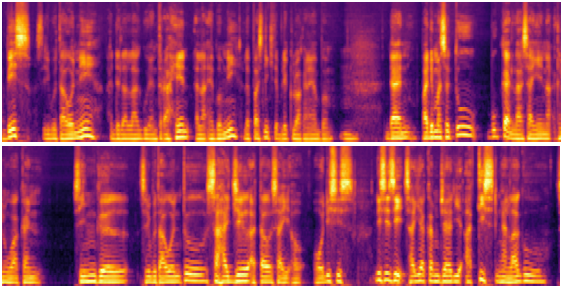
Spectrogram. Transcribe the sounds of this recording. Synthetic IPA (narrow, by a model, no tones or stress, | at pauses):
bɪssəɾibut̪aʊnːiadalahlaɡujaŋt̪əɾʔahɪrdalamʔabəmniləpasnikit̪abolekəluarkanabəm | danpadamasat̪ubukanlahsajanaʔkəluarkan | siŋɡəl | səɾibut̪aʊnt̪usəɦad͡ʒəa̰t̪awsajaʔoodisɪs | dis̬is̬it̪̚sajaːkanmə̃d͡ʒadiʔat̪isdəŋãnlaɡu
